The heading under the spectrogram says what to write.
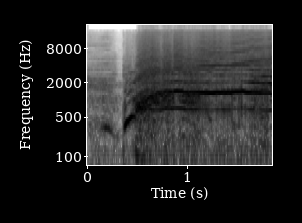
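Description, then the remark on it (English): A voice imitates a young boy screaming after he has been sick: a short breathy intake, then one loud, sustained high-pitched wail that holds steady for over a second and a half, strained. “He starts screaming”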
